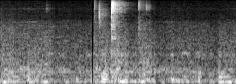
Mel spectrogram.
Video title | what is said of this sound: కరకరలాడే పల్లి పట్టి ని పర్ఫెక్ట్ గా ఎలా చేసుకోవాలో చూడండి/tasty and perfect peanut 🥜 chikki#telugu | పాకంని విరిచినప్పుడు అప్పడం విరిచిన sound వస్తుంది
